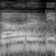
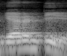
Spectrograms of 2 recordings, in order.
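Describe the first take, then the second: First: The first syllable sounds like 'gaw'. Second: The first syllable sounds like 'ga'. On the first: The speaker calls it wrong. "गावरंटी नसते" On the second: The speaker calls it right. "गॅरंटी आहे"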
